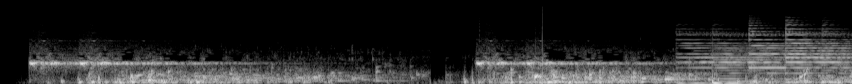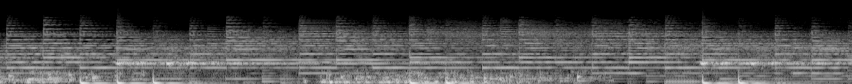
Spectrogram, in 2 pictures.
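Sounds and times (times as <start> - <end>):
low rumbling: 0.8 - 14.7
synthesizer chords with bass: 5.0 - 17.0.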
